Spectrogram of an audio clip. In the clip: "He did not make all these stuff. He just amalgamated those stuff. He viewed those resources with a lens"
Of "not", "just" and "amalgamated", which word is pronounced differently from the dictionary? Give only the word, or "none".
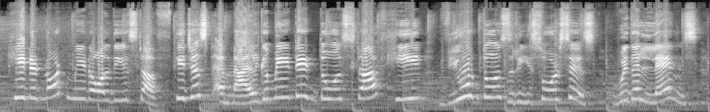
none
